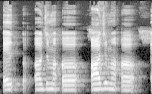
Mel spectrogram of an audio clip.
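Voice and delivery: each vowel sum drawn out slowly: "अ जमा अ", "आ जमा अ"; very slow demo. Shown as a demonstration. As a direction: lay out "अ जमा अ" and "आ जमा अ" very slowly for the class. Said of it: "ऐसे ही हमने". (बहुत धीरे, हर स्वर खींचकर "अ जमा अ, आ जमा अ")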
